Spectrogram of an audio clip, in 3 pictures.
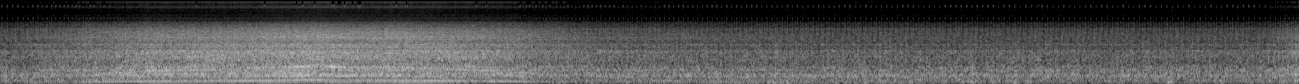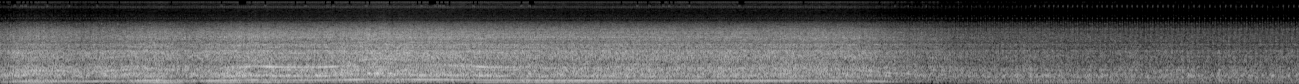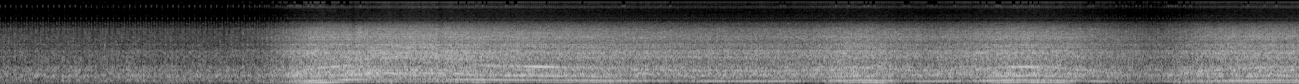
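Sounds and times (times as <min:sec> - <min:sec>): car engine idling and revving: 0:00.0 - 0:38.9.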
